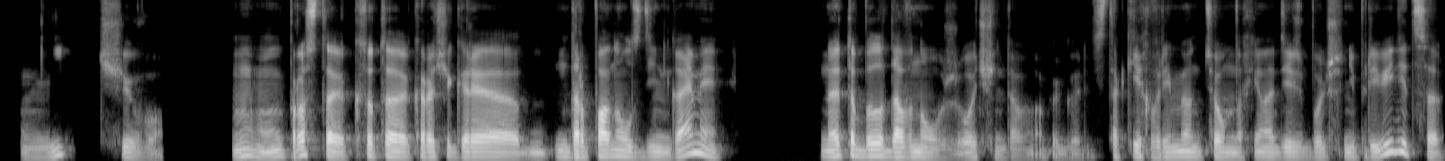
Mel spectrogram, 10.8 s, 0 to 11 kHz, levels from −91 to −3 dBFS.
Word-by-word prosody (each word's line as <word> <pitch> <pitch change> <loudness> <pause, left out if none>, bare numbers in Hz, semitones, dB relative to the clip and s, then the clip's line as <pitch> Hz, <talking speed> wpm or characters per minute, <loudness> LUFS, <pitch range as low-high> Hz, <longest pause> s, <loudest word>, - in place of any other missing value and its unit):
Ничего. 95 - -8 0.5
Мгм. 115 -1 -2
Просто 150 -7 +4
кто-то, 110 0 +3
короче 110 -1 0
говоря, 105 -2 +4
драпанул 115 +4 +2
с 100 - -3
деньгами. 110 - -1 0.7
Но 115 +1 +1
это 125 +3 +3
было 125 +1 +4
давно 105 -2 +2
уже, 90 -1 -10
очень 95 -2 -6
давно, 85 0 -13
как - - -13
говорится. 90 +9 -9
Таких 115 -2 -5
времён 105 0 -2
тёмных, 100 -2 -3
я 110 - -4
надеюсь, 100 -2 -3
больше 100 +2 -7
не 105 - -5
привидится. 155 - -1
105 Hz, 145 wpm, -25 LUFS, 100-115 Hz, 0.7 s, Просто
